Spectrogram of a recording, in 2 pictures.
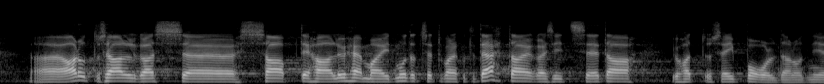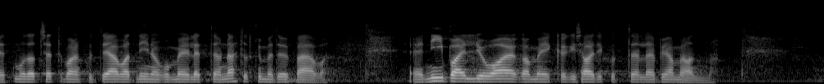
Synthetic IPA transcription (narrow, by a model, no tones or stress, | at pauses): ɑɾut̪ːˑuse̞ɑlɡɑs | ɑːb̥̚t̪e̞ɦɑlyɦemɑjd̪̥muːd̪̥ɑt̪ːˑu̥se̞t̪ːe̞pɑne̞kˑu̥t̪ːˑet̪æht̪eɑeɡ̥ɑsid̪̥se̞d̪̥ɑ | juɦɑt̪ːˑuse̞jpo̞ːld̪ɑnud̪̥niːet̪ːmuːd̪ɑt̪ːˑu̥set̪ːˑepɑnekːˑud̪̥jæːvɑd̪̥niːnɑɡume̞jle̞t̪ːeo̞nnæht̪ud̪̥kymːet̪ø̞ːpæevɑ | niːpɑlʲjuɑe̞ɡ̥ɑme̞ikːˑɑɡ̥isɑːd̪ikːut̪ːˑe̞le̞peɑme̞ɑnd̪̥mɑ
